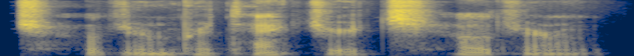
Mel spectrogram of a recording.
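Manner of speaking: an awed hush, barely voiced; hushed whisper. Retelling the voice of God to the host in an awed whisper. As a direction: whisper it, breathy and unvoiced.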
